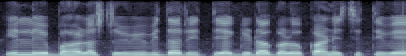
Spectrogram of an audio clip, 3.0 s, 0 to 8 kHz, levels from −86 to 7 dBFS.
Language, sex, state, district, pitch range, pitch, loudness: Kannada, female, Karnataka, Bidar, 230-245 Hz, 235 Hz, -16 LUFS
